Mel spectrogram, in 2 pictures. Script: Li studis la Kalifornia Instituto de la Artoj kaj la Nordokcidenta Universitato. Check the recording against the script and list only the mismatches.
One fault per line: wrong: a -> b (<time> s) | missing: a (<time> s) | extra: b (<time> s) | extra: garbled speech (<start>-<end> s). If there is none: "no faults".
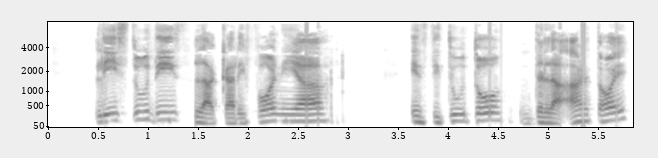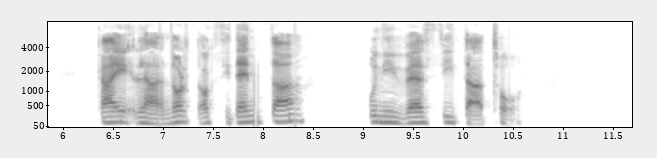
no faults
